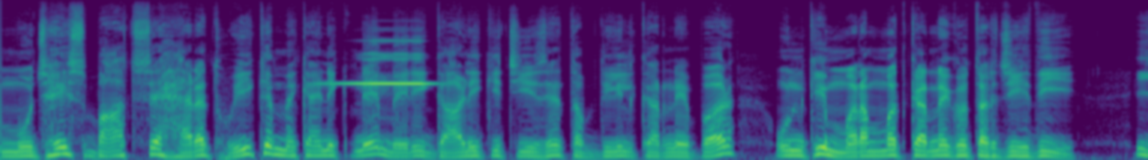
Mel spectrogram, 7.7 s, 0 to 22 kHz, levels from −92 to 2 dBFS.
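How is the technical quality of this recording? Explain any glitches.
The recording has one clear glitch: a loudspeaker feedback squeal from 2.04 to 3.03 s. A microphone was picking up its own loudspeaker, and at 2.6 kHz the loop gain exceeded unity. That tone swells over a fraction of a second to roughly 10 dB above the speech. On a spectrogram it shows as a bright horizontal line, and the waveform envelope balloons.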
